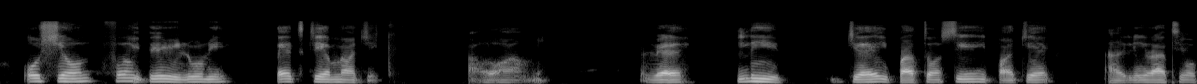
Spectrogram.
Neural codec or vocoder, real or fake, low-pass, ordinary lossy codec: codec, 16 kHz, 1 kbps, FreqCodec, larger model; fake; none; none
